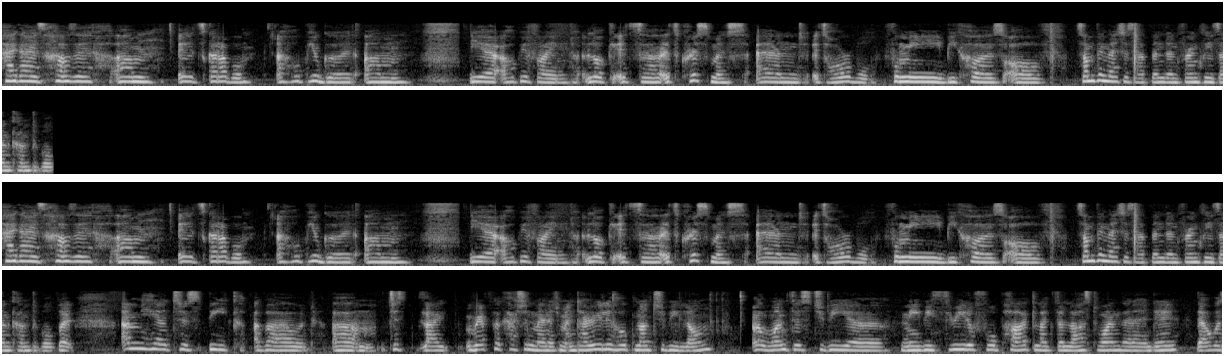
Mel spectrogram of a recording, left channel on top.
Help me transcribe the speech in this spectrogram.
Hi guys, how's it? It's Karabo. I hope you're good. Yeah, I hope you're fine. Look, it's Christmas and it's horrible for me because of something that just happened, and frankly it's uncomfortable, but I'm here to speak about just like repercussion management. I really hope not to be long. I want this to be a maybe 3 to 4 part like the last one that I did. That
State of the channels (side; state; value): left; drops out; at 12.8 s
